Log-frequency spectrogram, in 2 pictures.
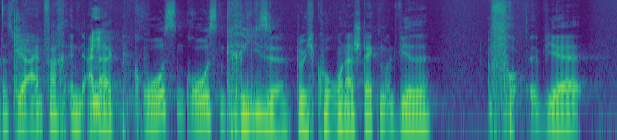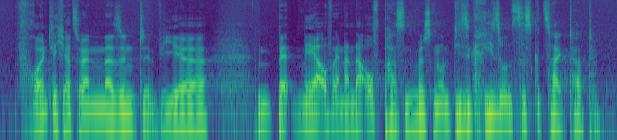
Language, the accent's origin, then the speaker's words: German; Berlin, Germany; als Berliner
